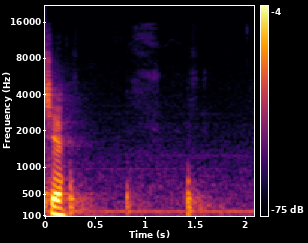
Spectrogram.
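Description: Stylus writing on a touchscreen smartboard: two soft taps against the screen, the first a little under a second in and the second about half a second later, over a faint steady hum.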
